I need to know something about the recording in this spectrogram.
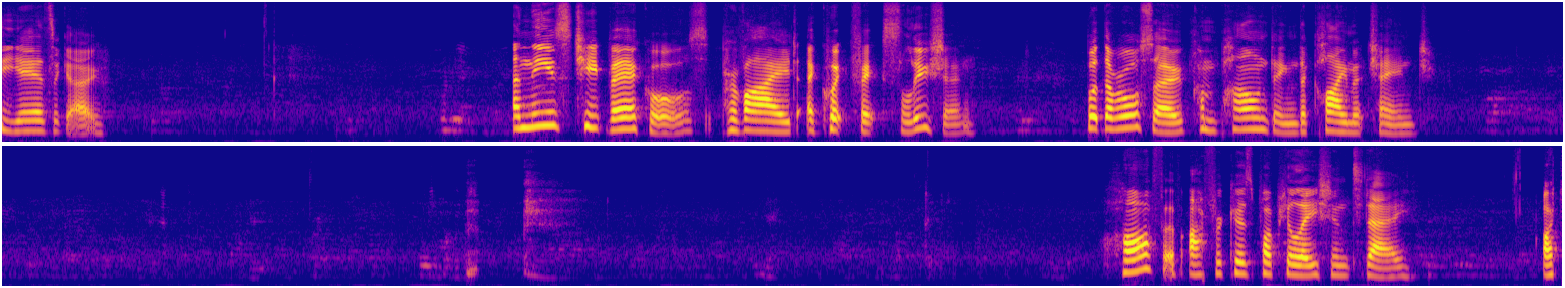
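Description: A woman speaks calmly into a microphone to an audience, with pauses between phrases.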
